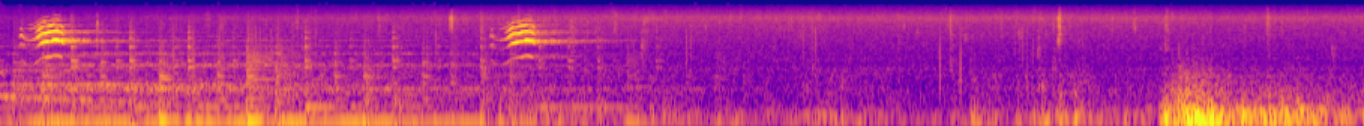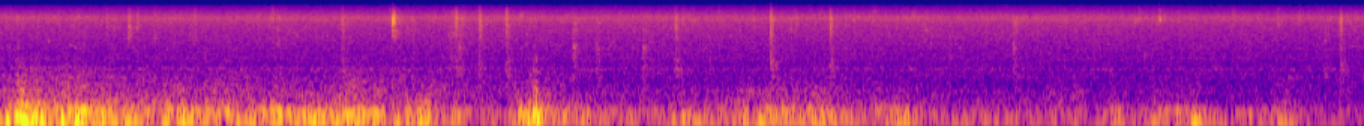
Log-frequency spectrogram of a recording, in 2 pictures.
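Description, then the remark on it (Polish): Steady rain hisses throughout a thunderstorm in Legnica while deep thunder rolls in around the middle, rumbling loudly for several seconds and then fading. Near the start, a cat meows twice. “E, przeszły burze. E, nawet dzisiaj przeszła jeszcze jedna, no ale ta właściwa przeszła chyba dwa dni temu.”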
